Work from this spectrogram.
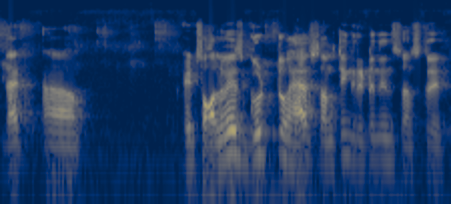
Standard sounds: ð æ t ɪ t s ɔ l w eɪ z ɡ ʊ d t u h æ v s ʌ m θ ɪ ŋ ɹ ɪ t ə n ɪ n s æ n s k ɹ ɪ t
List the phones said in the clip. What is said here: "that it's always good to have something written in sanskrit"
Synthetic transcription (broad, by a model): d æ t ɪ t s ɔ l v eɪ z ɡ ʊ d t u h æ v s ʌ m t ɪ ŋ ɹ ɪ t ə n ɪ n s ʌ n s k ɹ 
